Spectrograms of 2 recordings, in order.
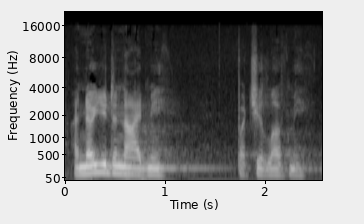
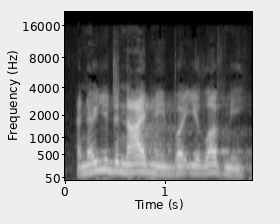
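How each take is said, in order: First: Gentle reassurance. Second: Louder, stressing denied, full conviction; firm declaration. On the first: Jesus reassures Peter. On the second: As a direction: proclaim it firmly. Jesus repeats, stronger. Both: Acted.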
